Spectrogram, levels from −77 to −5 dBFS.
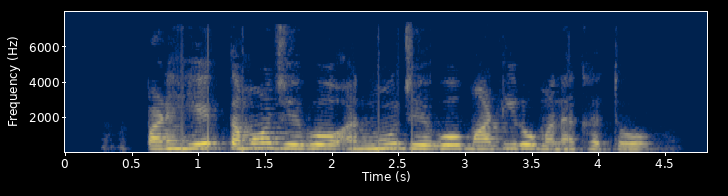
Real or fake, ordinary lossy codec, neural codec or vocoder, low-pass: real; AAC, 32 kbps; none; 7.2 kHz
